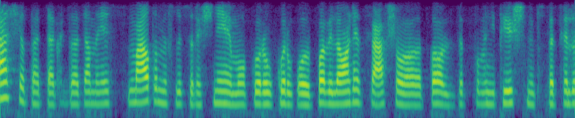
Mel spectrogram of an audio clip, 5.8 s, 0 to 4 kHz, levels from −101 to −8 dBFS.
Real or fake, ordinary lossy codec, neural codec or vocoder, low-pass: fake; Opus, 32 kbps; codec, 16 kHz in and 24 kHz out, 0.6 kbps, FocalCodec, streaming, 2048 codes; 3.6 kHz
